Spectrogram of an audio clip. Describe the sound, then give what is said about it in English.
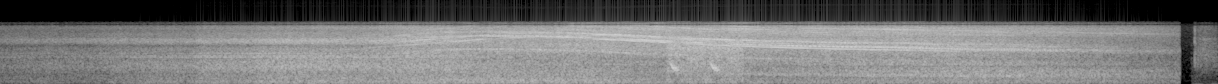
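A jet airplane landing: a loud, steady engine roar swells over the first few seconds, with high whining tones sliding in pitch, then holds before cutting off abruptly at the end. “We're going to land this airplane right now.”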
